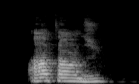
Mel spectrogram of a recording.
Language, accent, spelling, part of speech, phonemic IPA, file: French, Canada, entendue, verb, /ɑ̃.tɑ̃.dy/, LL-Q150 (fra)-entendue.wav
- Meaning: feminine singular of entendu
